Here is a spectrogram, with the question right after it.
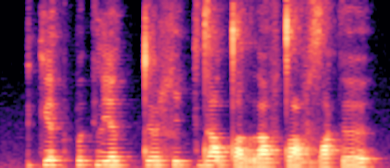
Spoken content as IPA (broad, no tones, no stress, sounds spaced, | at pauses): kʲ a k p ɘ k lʲ ɛ l tː ø ɬ i k d ɛ l tˤ ɘ r a v tˤ i v zˤ a k ɘ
